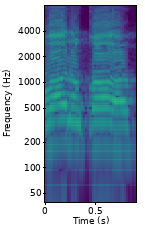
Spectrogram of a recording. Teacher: را ساکن سے پہلے غین کے اوپر زبر ہے اس لیے را ساکن کو پر پڑھیں گے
